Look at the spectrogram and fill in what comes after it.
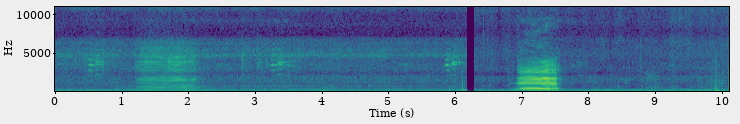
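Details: On cobblestone streets in India, a cow walking leisurely gives a loud, drawn-out moo, with a fainter, lower moo shortly before.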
